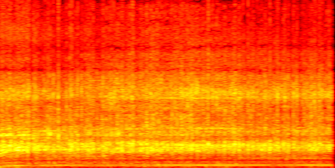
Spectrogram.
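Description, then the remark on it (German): A paper shredder runs steadily and loudly, a continuous motorized whir with a constant low hum and a harsh, hissy grinding layer, and no voices. “Es ist ein Papierzerhäcksler.”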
